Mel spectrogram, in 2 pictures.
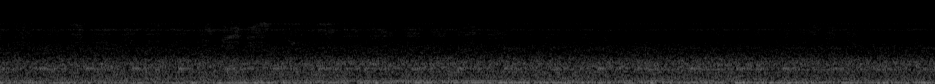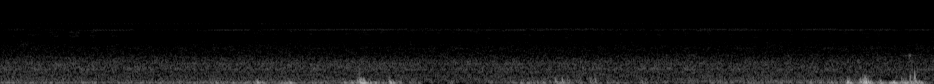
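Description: Insects, crickets, chirping steadily in trackside grass. A few brief low thumps break in about two-thirds of the way through and again at the very end.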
